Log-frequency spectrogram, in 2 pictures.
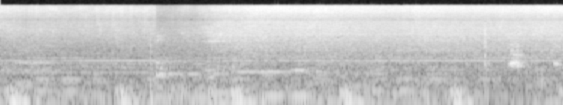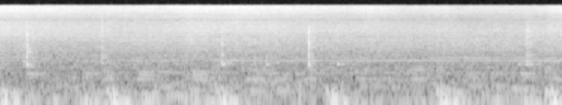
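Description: Octopus sizzling in butter and garlic in a frying pan, a steady hiss, with the occasional click of metal tongs against the pan as the pieces are turned.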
